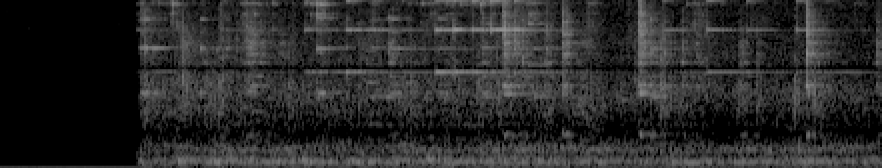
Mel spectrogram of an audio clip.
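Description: A drum beats.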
